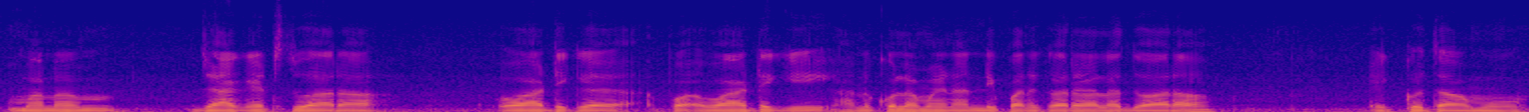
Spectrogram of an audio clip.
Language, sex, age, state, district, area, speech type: Telugu, male, 45-60, Andhra Pradesh, Visakhapatnam, urban, spontaneous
